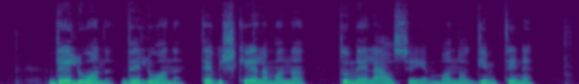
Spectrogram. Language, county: Lithuanian, Šiauliai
